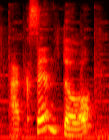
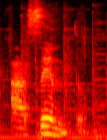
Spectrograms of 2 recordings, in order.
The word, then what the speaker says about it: acento: I know the word in English and the word in Spanish look very similar, but they are pronounced differently. So instead of acento, say acento.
